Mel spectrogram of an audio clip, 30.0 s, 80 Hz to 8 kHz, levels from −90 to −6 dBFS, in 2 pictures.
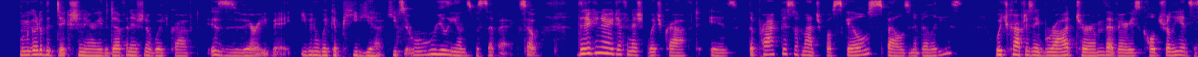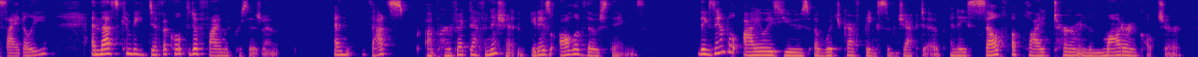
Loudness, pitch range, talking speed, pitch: -38 LUFS, 165-215 Hz, 165 wpm, 180 Hz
